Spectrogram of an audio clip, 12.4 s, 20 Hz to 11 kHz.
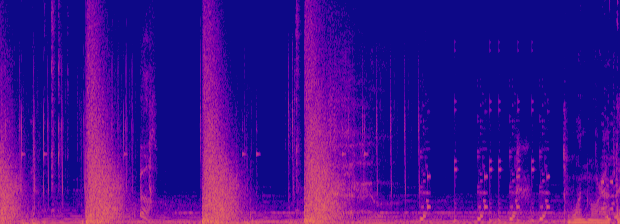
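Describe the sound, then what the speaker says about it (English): A powerful shotgun blasting in Resident Evil 2 (1998), four loud, widely spaced booming shots with ringing decay, followed by quieter clinks and game sounds. "These things take a lot of shots from a very powerful shotgun"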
